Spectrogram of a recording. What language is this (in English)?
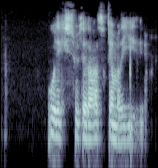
Kabyle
